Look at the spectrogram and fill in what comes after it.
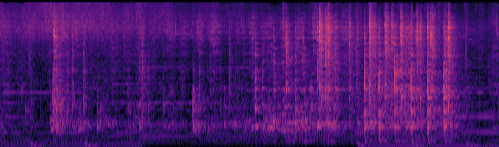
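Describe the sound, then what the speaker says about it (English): Finely diced shallots sizzle in butter over a medium-low flame for Cajun shrimp and sausage pasta, a soft steady crackle with clanks of a spoon against the pan and a low hum, close by. "we're gonna put those there in the butter, and we're just gonna let those cook over a medium-low flame"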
